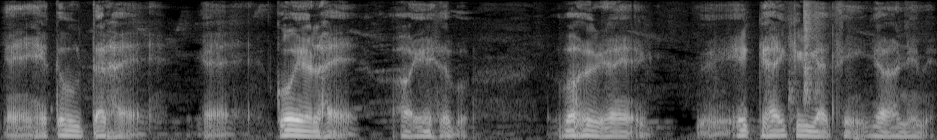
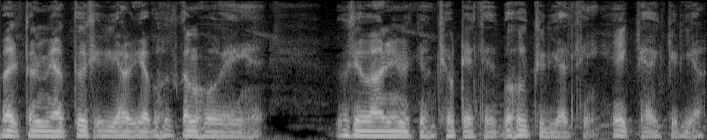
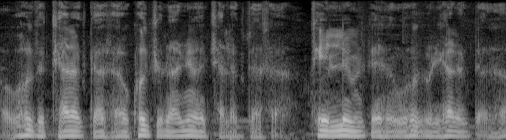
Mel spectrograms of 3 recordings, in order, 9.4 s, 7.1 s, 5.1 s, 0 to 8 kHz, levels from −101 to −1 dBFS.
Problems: none marked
